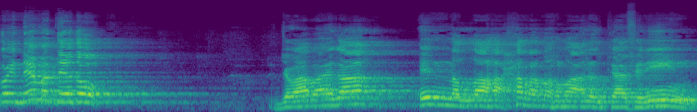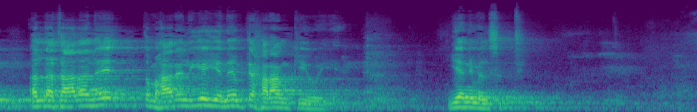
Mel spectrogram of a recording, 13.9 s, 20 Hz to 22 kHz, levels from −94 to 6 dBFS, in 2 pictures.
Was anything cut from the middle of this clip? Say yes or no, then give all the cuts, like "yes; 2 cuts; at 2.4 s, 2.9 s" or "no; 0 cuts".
no; 0 cuts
